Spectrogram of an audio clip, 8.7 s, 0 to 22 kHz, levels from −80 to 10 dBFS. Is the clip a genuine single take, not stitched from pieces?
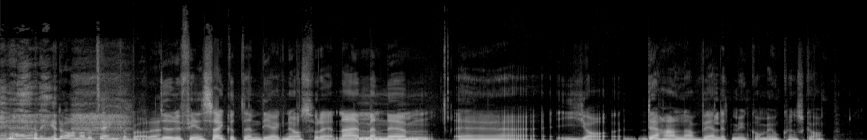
yes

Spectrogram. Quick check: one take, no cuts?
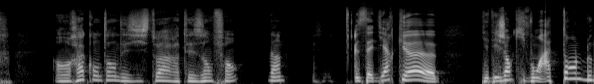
no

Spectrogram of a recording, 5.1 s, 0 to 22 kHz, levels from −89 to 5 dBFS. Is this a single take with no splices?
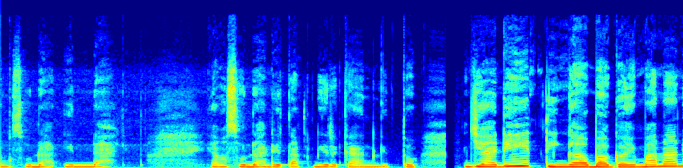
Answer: no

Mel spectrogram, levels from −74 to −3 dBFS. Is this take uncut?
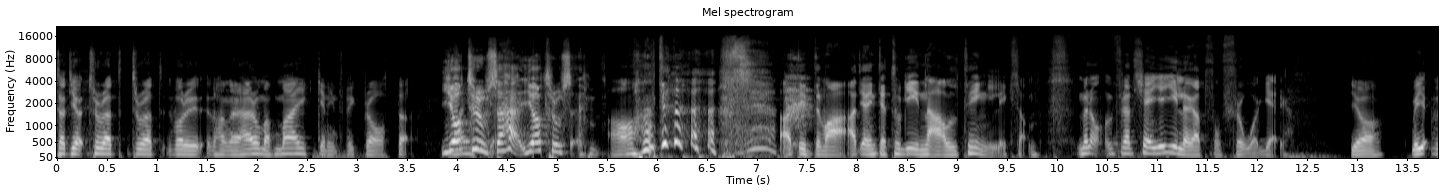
no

